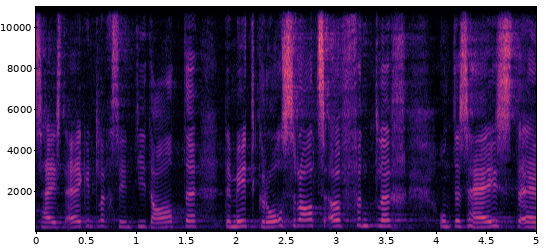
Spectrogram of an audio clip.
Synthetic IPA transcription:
shɛɪstɛɪɡ̥əntlɪχsɪnd̥idɑːtə | d̥əmɪtɡ̥ɾoːsrɑːtsœfəntlɪχ | ʊnt̚d̥ɑshɛɪstɛ

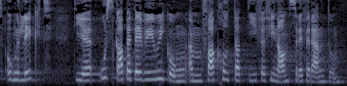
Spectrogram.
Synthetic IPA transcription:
ʊŋəɾlɪkt | d̥iuːsɡ̥ɑːb̥əbevɪliɡʊŋə̰mfɑkʰχultɑt̪iːfəfinɑnt͡srɛfɛɾɛndʊm

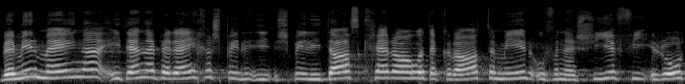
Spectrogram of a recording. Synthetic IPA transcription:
vɛmɪːɾmɛɪnəʔidɛnəbɛɾæɪχəpʃpɪlidɑːskʰɛɾɔwəd̥̪əɡɾɑːtəmɪːɾufənəʃiəffiɾoː

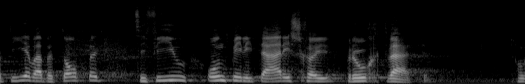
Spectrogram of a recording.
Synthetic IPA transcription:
diːəʋoæbədɔpətt͡sifiːlʊndmilitæːɾɪʃχœʏb̥ɾuːχtʋæːɾd̥ə

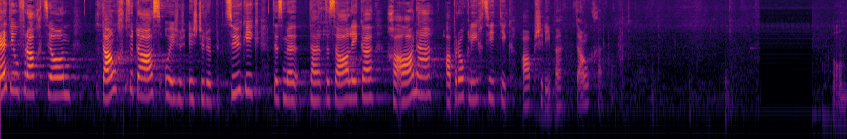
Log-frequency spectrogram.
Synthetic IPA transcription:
ɛdiufɾɑkt͡sjoːn | d̥ɑŋkχtfʏɾd̥ɑːsʊɪʃd̥ɛɾʏbəɾt͡syɡɪɡd̥ɑsmə̥d̥ɑsɑːlɪɡəχɑʔɑːnæːʔɑb̥əɾoɡ̥liːχt͡sitɪɡ̥ʔɑpʃɾḭːb̥əd̥ɑ̰ŋkχə

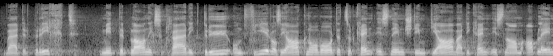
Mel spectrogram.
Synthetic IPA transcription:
væːɾd̥əɾprɪχt | mɪt̚d̥əɾplɑːnɪksəɾkʰlæːɾɪkd̥ɾyːʊntfiːɾʋosiɑːknoːvɔɾdət͡sʊɾkʰɛntnɪsnɪmtʃtɪmtjɑːvæːɾdikʰχɛntnɪsnɑːməʔɑbleːn

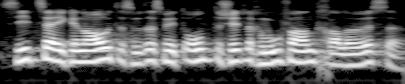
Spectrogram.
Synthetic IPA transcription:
siːt͡sɛɪɡənaʊdɑsmədɑsmɪtʊntəʃiːdlɪχəmuːfvɑntχɑløːsə

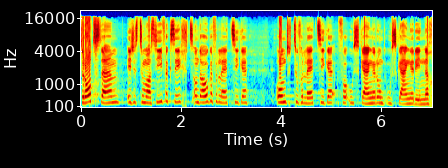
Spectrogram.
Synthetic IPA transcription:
t̪ɾɔt͡sd̥ɛmɪʃ̬əst͡sumɑsiːfəksɪχsʊndoʊɡəfəʁlɛt͡siɡə | ʔʊntt͡sufəʁlɛt͡siɡəfɔʔusɡ̥æŋːəɾʊndusɡ̥æŋːəɾɪnːə

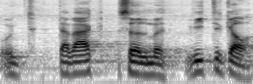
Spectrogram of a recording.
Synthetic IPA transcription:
ʊ̰nt | d̥ævæːɡsœlməvitəɾɡɑː

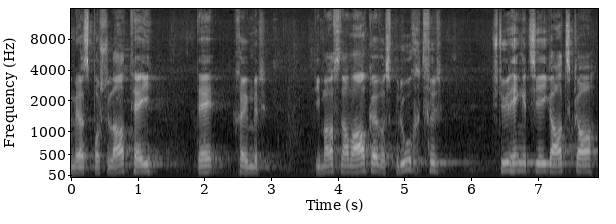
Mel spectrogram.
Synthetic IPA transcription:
ɛnmɪɾɑspʰɔʃtylɑːthɛɪ | d̥ɛχœʏməɾ | d̥imɑːsnɑːməɑːɡœːʋosb̥ɾuːχtfʏɾ | ʃtyːɾhɪŋːət͡siəiɡɑːt͡sɡ̥ɑː

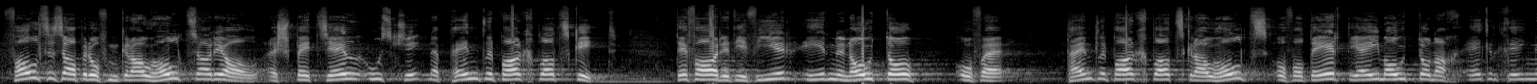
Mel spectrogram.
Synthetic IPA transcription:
fɑlsəsɑb̥əɾʊfmɡɾɑwɦɔlt͡sɑɾɛɑːləʃpɛt͡sjɛluːskʃɪtənəpʰɛnd̪ləɾpʰɑɾkχplɑt͡sɡ̥ɪt | d̥ɛfɑːɾədifiːəɾɪɾnənɔwto | ʊfə | pʰɛnd̪ləɾpʰɑɾkχplɑt͡sɡ̥ɾɑwhɔlt͡sofod̥̪ɛɾtɪæɪmɔʊtonɑχɛɡ̥əɾkχɪŋ

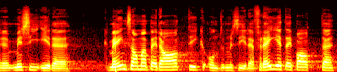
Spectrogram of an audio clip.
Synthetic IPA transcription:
mɪːɾsiʔɪɾə | kmɛɪnsɑːməbɛɾɑːtɪɡʊndmɪɾsiɪɾəfɾɛjədɛbɑtːə

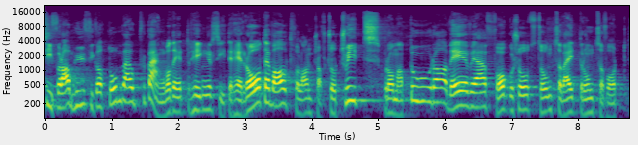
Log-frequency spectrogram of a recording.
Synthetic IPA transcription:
sifɔɾɑləmhyːfːiɡot̪ʊmvæltfəɾb̥æŋəʋodɛːt̚d̥əɾɦɪŋːəɾsid̥ɛɾhɛrːoːdəʋɑltfolɑntʃɑftʃoʃʋit͡spɾomɑtuːɾɑʋeːveɛfːɔɡl̩ˠʃʊt͡sʊntsoʋɛɪtəɾʊntsofɔrt

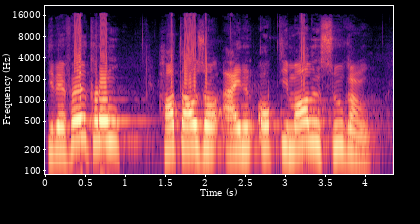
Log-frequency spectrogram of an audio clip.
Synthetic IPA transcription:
d̥iːbəfœlkəɾʊŋ | hat̪alzoʔaɪnənɔp̚t̪ɪmɑːlənt͡suːɡaŋ

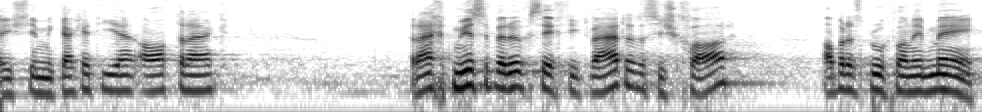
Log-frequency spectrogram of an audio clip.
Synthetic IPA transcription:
jʃtɪmːɪɡ̥æɡəd̥iəʔɑːtɾɛːɡ̥ | ræχtmyəsəbɛɾʏkχsɪχtɪk̚tværdədɑsɪʃkʰlɑːɾ | ɑbəɾəsb̥ɾuːχtonɪdmeː

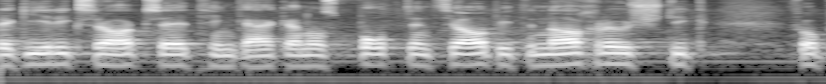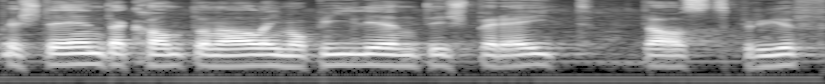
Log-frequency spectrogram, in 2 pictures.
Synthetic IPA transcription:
ɛɡiəɾiksrɑːt̚ksɛːthɪnɡæːɡ̥ənospɔt̪ɛnt͡sjɑːlbid̥ənɑːχɾʏʃtiɡ | fɔbɛʃteːəndəkʰɑnt̪onɑːləimob̥iːliəʊndɪʃb̥ɛɾaɪtː | d̥ɑːst͡spryəfə

